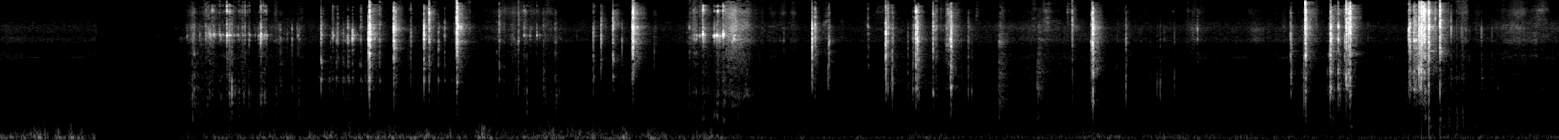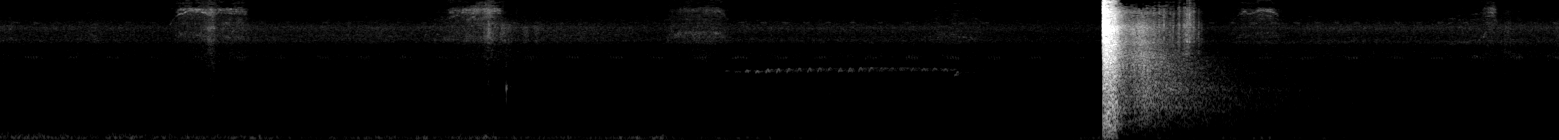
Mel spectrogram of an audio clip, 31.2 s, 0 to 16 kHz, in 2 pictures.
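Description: A single rifle shot from an ATA ALR bolt-action rifle in .308, a sharp crack with about two seconds of ringing echo, well after halfway. Before it, a low rumble with a run of sharp clicks and cracks.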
